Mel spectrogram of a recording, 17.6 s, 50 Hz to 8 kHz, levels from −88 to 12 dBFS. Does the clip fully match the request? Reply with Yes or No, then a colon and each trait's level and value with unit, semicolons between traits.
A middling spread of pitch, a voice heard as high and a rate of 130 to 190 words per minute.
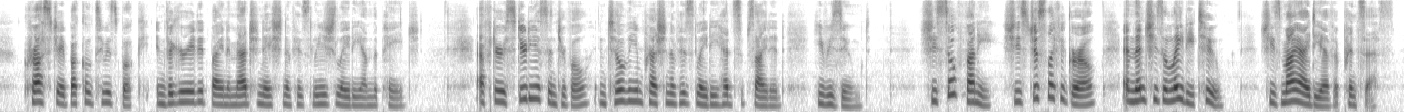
Yes: average, 4.7 semitones; high, 210 Hz; average, 170 wpm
